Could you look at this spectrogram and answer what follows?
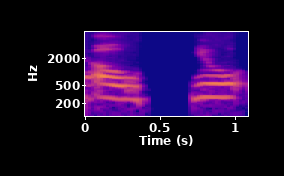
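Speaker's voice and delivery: ordinary talk, nothing marked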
